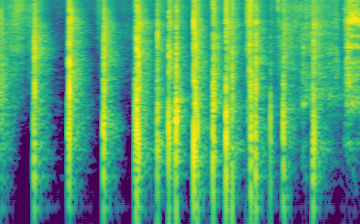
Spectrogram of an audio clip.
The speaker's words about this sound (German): Mach mal den linken Arm nach vorne, den rechten Arm nach vorne. Jetzt überkreuzt du die Arme und jetzt klapp, klopfst du dir selbst auf die Schultern.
